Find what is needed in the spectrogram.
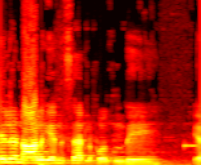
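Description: Speech only: a man's voice saying numbers aloud in Telugu.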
